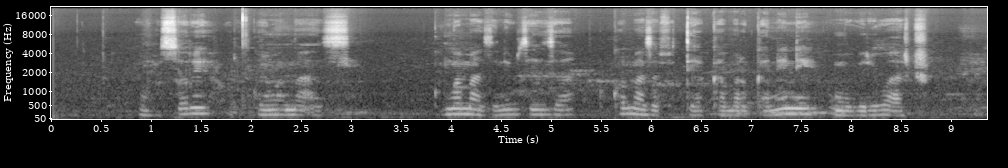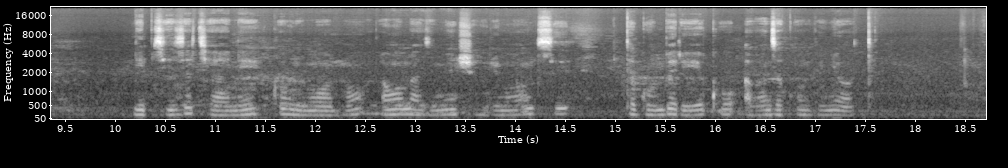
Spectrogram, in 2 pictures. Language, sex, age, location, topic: Kinyarwanda, female, 18-24, Kigali, health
